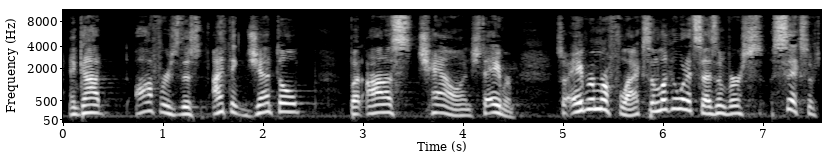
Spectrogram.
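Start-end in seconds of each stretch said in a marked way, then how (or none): none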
